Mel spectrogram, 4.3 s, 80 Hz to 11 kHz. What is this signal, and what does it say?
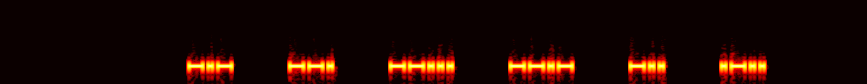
Morse code, heard as a keyed tone, about 52 wpm, spaced as for 23 wpm, 700 Hz. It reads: KG7QDL
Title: USA Call Signs - 6 Characters - 4x Character Spacing - 50wpm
